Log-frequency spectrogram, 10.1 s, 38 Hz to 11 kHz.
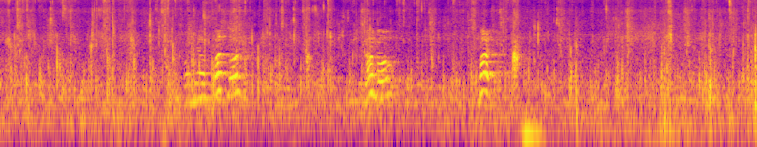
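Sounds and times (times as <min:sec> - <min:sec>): footsteps on paving stones: 0:00.0 - 0:10.0.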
